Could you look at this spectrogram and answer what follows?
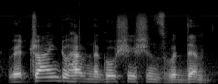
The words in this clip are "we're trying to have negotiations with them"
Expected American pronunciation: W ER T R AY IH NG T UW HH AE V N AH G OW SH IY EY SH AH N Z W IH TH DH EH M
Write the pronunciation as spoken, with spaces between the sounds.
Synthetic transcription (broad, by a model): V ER T R AY IH NG T UW HH AE V N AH G OW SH IY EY SH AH N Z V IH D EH M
